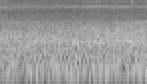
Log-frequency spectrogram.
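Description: Heavy road traffic at Shil Phata junction in Dombivli rumbles as a steady, loud, dense wash of engine and tyre noise with no clear gaps or voices.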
